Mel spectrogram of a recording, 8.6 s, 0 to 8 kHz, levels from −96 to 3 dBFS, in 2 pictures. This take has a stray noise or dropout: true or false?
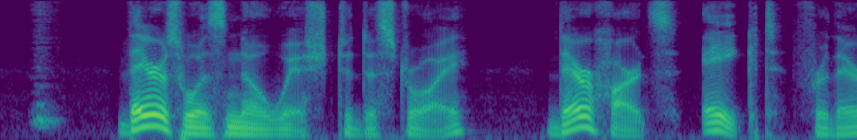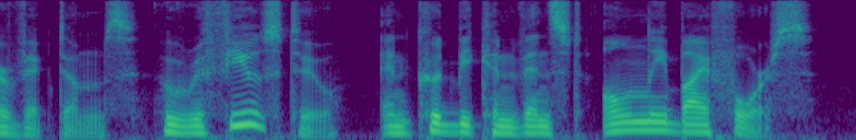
true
